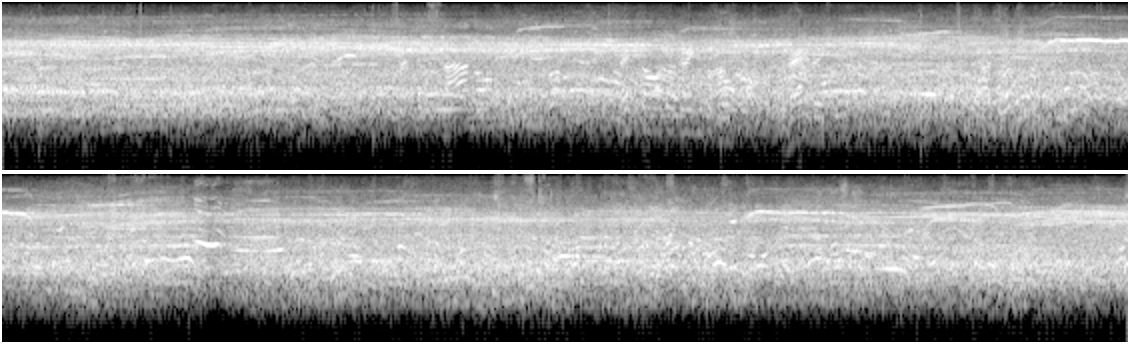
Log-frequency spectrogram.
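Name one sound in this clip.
A large stadium crowd roars and chants loudly all around.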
